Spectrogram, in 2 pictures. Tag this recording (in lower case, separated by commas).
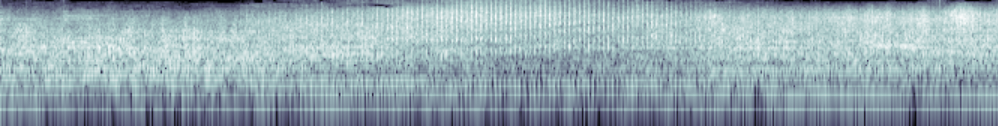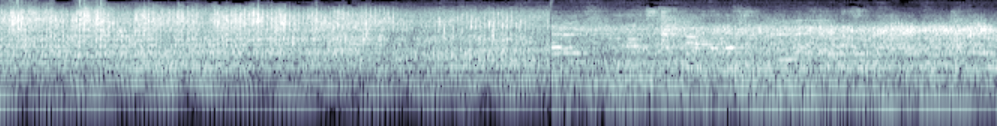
car passing by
